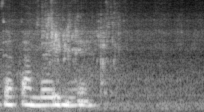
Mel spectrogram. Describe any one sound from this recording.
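Water pours into a hot wok.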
